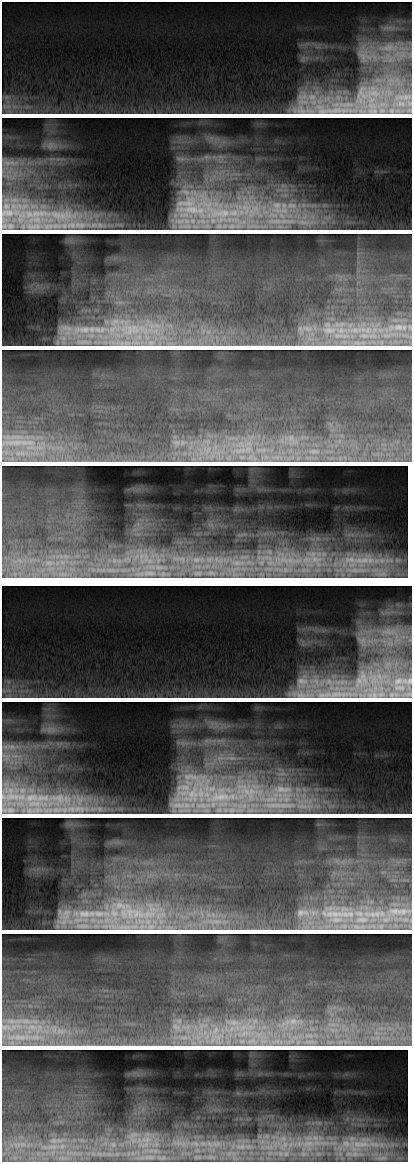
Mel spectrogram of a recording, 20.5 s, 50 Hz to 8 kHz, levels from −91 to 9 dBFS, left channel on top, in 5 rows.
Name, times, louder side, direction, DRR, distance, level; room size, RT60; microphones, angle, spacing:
voice 1, 2.9-4.9 9.2-10.4 11.1-12.9 14.1-15.3, right 1 dB, 45° right, -6 dB, 0.9 m, -22 dB
voice 2, 5.8-7.2 8.4-9.8 10.1-10.4 12.3-12.7 13.9-20.2, equal, 20° left, -10 dB, 1.3 m, -27 dB
sound 1, 9.4-17.3, left 2 dB, 45° left, 0.3 m, -33 dB
2.8 x 2.4 x 3.7 m, 1.1 s
head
